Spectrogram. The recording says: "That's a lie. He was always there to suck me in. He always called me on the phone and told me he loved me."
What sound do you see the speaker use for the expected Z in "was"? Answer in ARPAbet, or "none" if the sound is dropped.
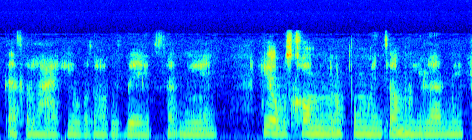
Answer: Z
